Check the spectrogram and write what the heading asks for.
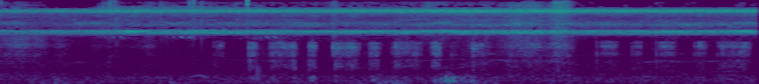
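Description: Steady, high-pitched drone of insects, with a run of short clicks about two to three seconds in and a low thump at about three and a half seconds.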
